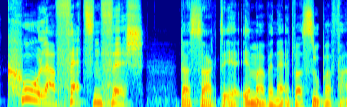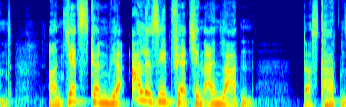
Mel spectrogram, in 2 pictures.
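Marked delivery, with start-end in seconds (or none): 0.1-1.8 high, drawn-out gleeful exclamation; delighted. Acted. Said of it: "wackelte er vor Vergnügen". 4.9-7.5 higher eager seahorse voice. Acted. Excited invitation plan.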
